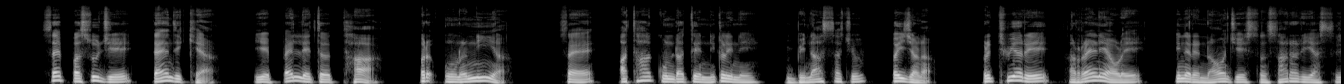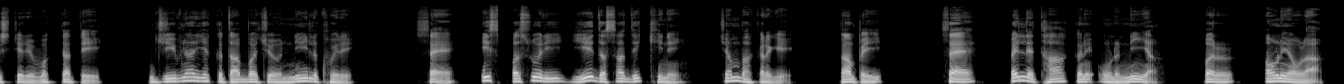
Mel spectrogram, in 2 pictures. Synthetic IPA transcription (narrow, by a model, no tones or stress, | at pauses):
sɛpɐsud͡ʒet̪ɛ̃ːd̪ekʰːja̰ | jepɛːlet̪ɐt̪ʰa | pɐɾʊɽ̃nĩa̰ː | sɛ | ɐt̪ʰakʊ̃ɳɖat̪enɪkline | bɪnaːsat͡ʃə | pɐid͡ʒaːɽ̃a̰ | pɾɪt̪ʰʋɪjaɾe | ɾɛːɽ̃eaːɭe | t̪ɪnãːɾenãːõd͡ʒesɐ̃nsaːɾaɾɪjasɾɪsʈeɾeʋɐk̚t̪at̪e | d͡ʒiːʋnaɾɪjakɐt̪aːbat͡ʃənĩlɐkʰoːeɾe | sɛ | ɪspɐsueɾijed̪ɐsad̪eːkʰːine | t͡ʃɐ̃mbakɐɾɡḛ | kãːpei | sɛ | pɛːlet̪ʰakɐneʔʊɽ̃nĩjã̰ː | pɐɾ | aːuɽ̃eaːɭa̰ː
